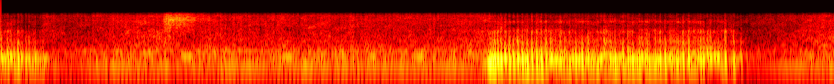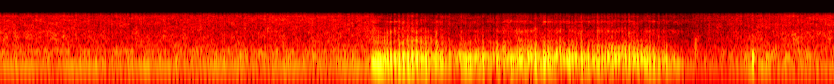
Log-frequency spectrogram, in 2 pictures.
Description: my partner snoring he he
